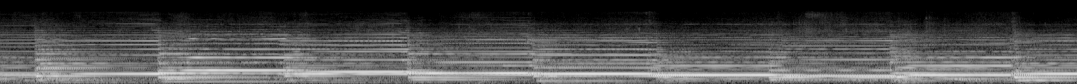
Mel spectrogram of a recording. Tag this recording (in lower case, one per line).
fiddle
music
musical instrument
